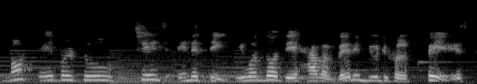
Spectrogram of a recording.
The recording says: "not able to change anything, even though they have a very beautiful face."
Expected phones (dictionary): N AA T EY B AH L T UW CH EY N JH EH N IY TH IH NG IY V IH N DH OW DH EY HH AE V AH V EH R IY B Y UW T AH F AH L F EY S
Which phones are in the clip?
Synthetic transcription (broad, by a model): N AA T EY B AH L T UW CH EY N JH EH N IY T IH NG IY V IH N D OW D EY HH AE V AH V EH R IY B Y UW T AH F AH L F EY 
